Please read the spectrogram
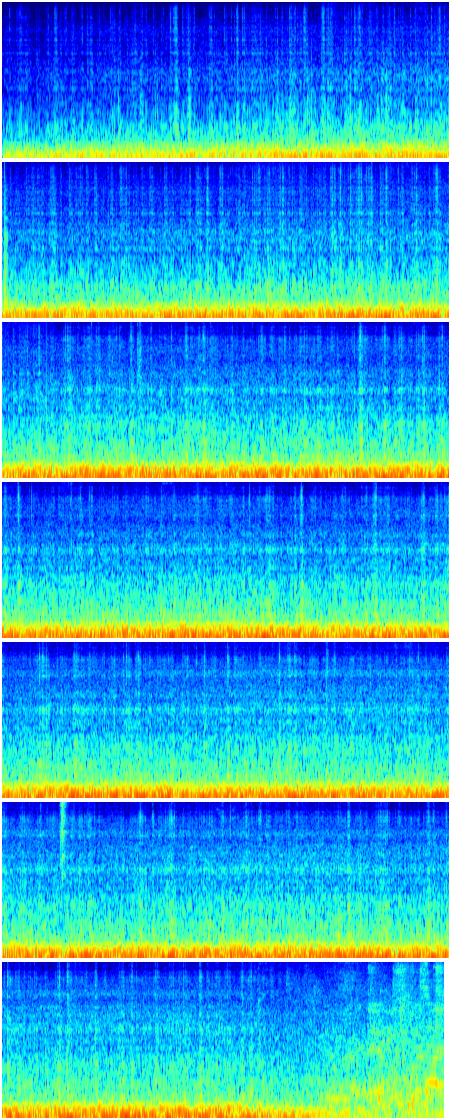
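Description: Airliner cabin noise: a steady low rumble of jet engines and rushing air, heard from inside the cabin, fading in over the first several seconds and then holding level.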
